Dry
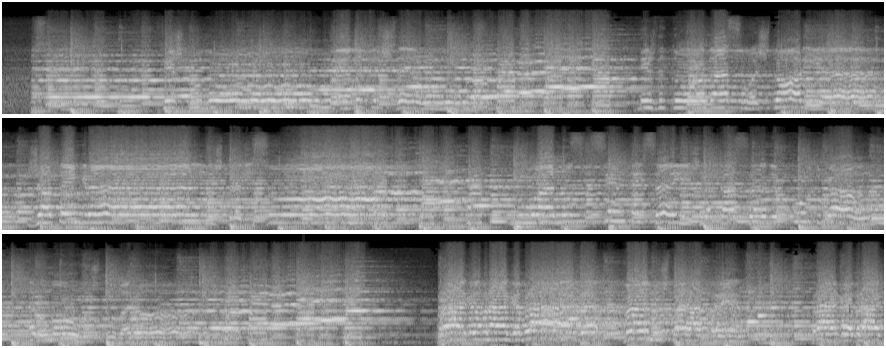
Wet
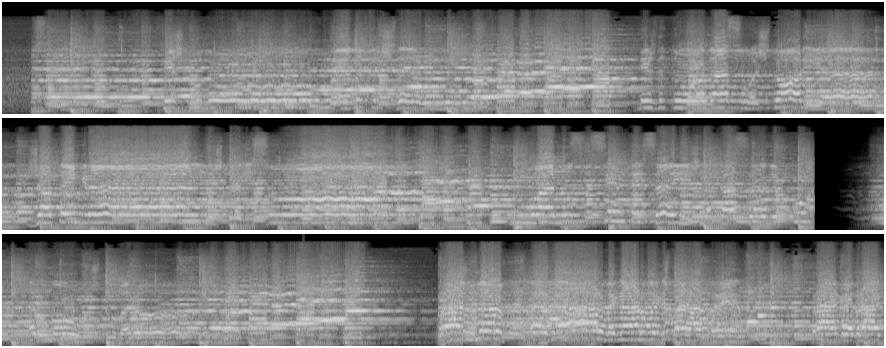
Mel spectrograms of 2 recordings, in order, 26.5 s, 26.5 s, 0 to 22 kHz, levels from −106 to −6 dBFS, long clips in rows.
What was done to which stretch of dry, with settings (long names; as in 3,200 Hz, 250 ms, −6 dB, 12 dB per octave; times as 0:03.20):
0:16.94–0:17.66: fade in exponential
0:22.25–0:24.27: reverse
whole clip: spectral tilt +2.5 dB per octave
